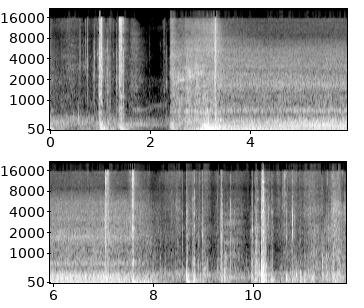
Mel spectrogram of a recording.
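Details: Volvo with a no-crank no-start and no ECU/CEM communication fault: a few clicks and a pause, then the starter turns and the engine catches into a steady low running hum before shutting off.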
